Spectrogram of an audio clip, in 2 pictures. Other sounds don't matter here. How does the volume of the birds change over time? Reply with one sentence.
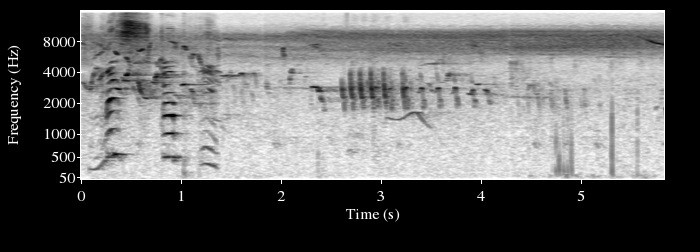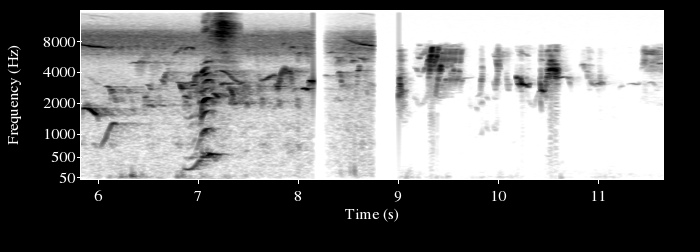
The loudness of the birds goes up.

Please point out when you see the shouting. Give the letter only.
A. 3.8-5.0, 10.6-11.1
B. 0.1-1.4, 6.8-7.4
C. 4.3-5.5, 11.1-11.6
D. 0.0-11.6
B.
